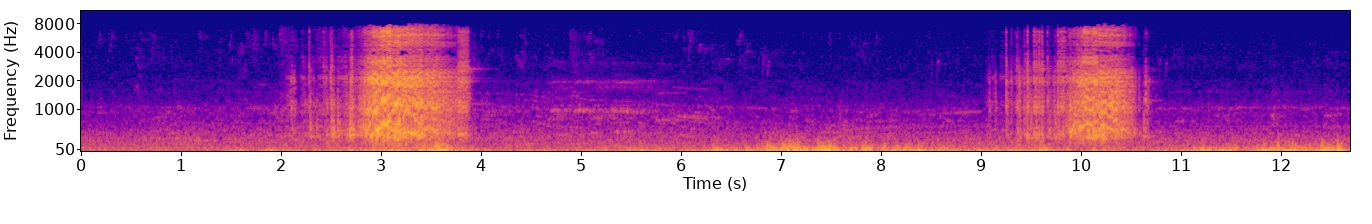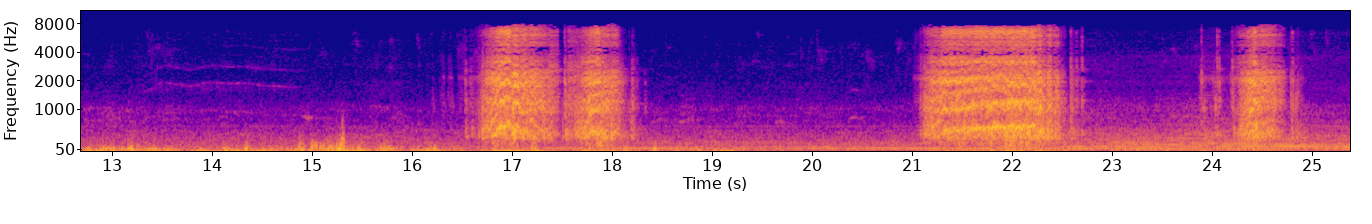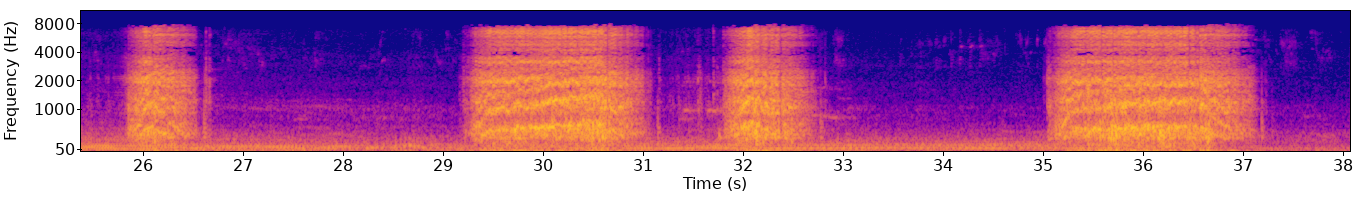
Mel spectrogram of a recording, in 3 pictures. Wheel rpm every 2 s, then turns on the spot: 0, 20, 0, 0, 10, 10, 0, 0, 30, 0, 60, 20, 10, 10, 40, 70, 10, 70, 40.
none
